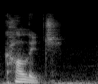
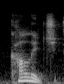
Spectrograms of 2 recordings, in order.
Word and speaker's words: college: 그래서 college 하라고 할 때는 E 모음이 없어요. 그래서 college 해버리면 이상한 발음이 되는 거고 그런데 에너지라고 할 때는 이 몸이 있어요.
